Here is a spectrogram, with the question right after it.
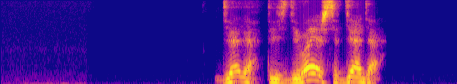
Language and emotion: Russian, angry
